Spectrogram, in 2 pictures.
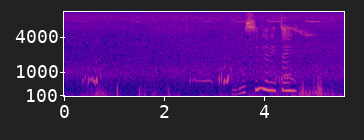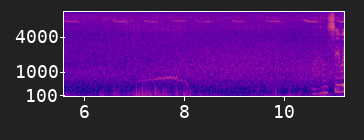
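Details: A wild turkey hen living on a residential street sees danger in the sky and gives a few sharp, rising-then-falling alarm notes while her chicks hide, amid quiet rustling and a faint high whistle.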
